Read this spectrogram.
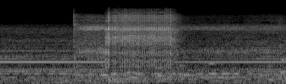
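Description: An electric welding arc crackles and hisses briefly.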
